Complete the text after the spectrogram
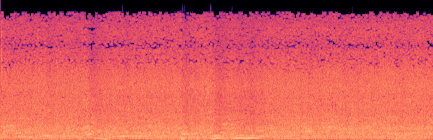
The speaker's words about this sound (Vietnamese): Rồi vào trong, vào trong, vào trong, vào trong nữa đi anh chị em, càng mưa to mình càng vào trong không sao cả, Chúa che chở anh chị em.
